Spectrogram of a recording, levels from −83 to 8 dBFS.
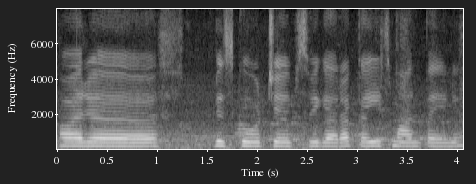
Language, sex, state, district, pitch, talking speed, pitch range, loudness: Punjabi, female, Punjab, Kapurthala, 220 Hz, 120 wpm, 215-225 Hz, -14 LUFS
